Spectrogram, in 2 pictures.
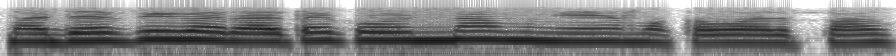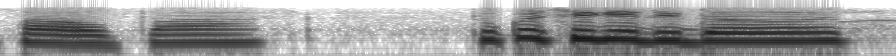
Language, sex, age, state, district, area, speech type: Goan Konkani, female, 18-30, Goa, Ponda, rural, conversation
